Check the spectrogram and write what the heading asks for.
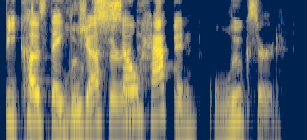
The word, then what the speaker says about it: Luxord: So, um, so his name is canonically pronounced Luxer. What? And we did we did not know this until Kingdom Hearts 3. Um, because they just so happen Luxer.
